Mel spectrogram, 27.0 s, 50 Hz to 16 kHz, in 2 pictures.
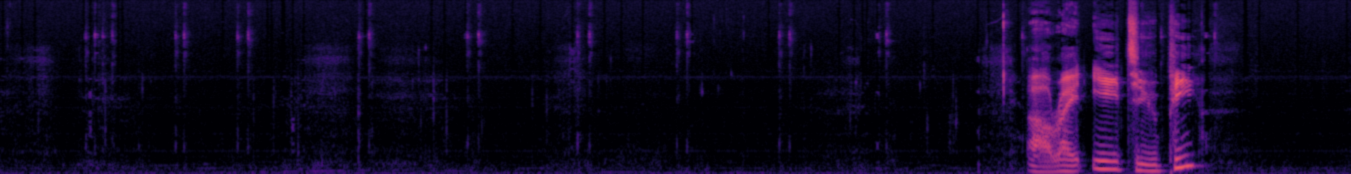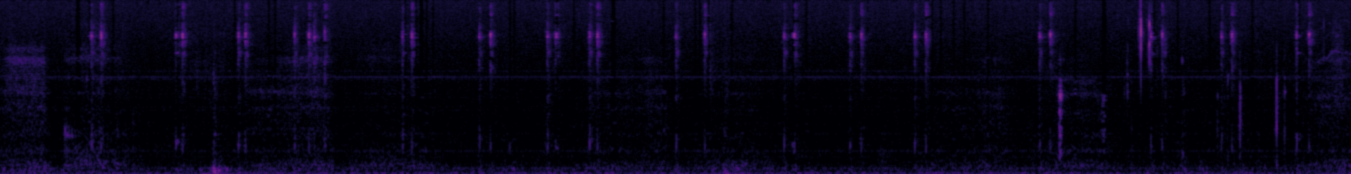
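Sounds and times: computer mouse and keyboard clicks: 0.8 - 4.9, 5.6 - 6.1, 6.7 - 7.1, 7.7 - 9.0, 14.3 - 16.9, 17.5 - 23.0, 23.8 - 27.0.

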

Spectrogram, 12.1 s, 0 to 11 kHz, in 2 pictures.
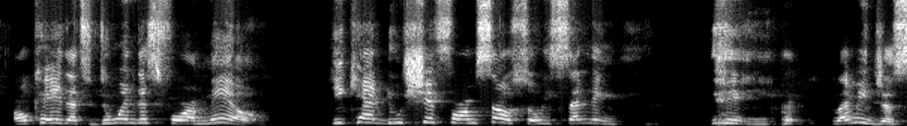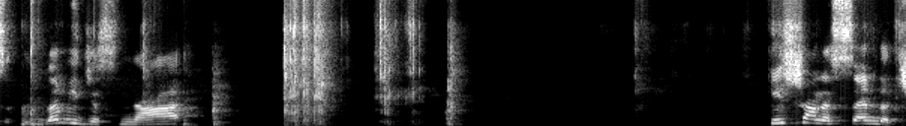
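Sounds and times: cards being shuffled: 7.9 - 9.2.

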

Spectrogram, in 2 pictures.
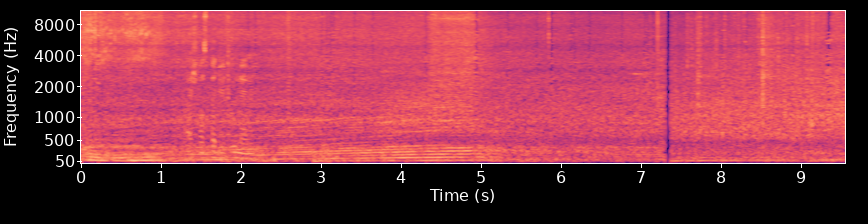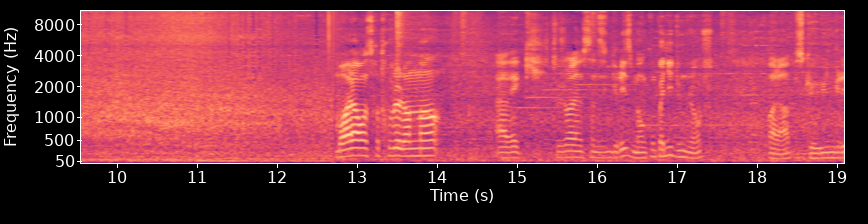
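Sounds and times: street traffic noise: 0.0 - 19.0.

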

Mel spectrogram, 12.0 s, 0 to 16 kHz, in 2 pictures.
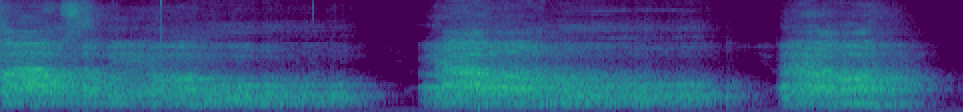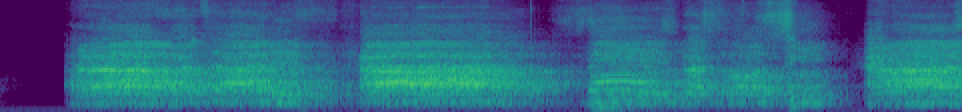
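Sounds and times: group of voices chanting in unison: 0.0 - 12.0.

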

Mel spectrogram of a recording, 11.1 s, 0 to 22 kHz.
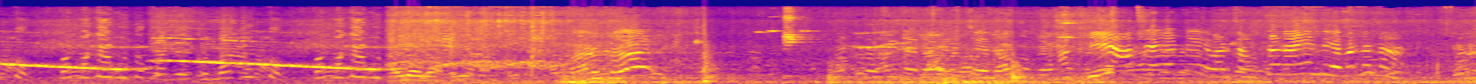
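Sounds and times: vehicle engines idling: 0.0 - 11.0
voices talking: 0.0 - 11.0.

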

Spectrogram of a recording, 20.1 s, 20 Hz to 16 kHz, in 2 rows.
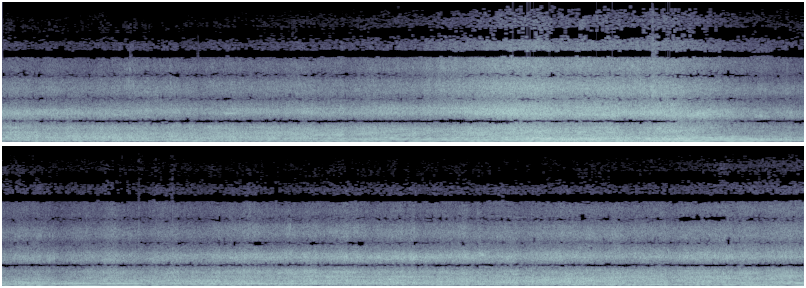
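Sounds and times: motorcycle engines racing: 0.0 - 20.0.

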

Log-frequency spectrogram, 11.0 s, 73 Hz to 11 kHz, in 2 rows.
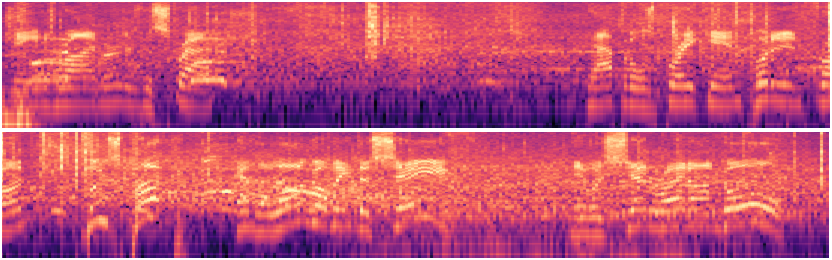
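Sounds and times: stick hitting puck: 2.4 - 2.9, 4.3 - 6.9.

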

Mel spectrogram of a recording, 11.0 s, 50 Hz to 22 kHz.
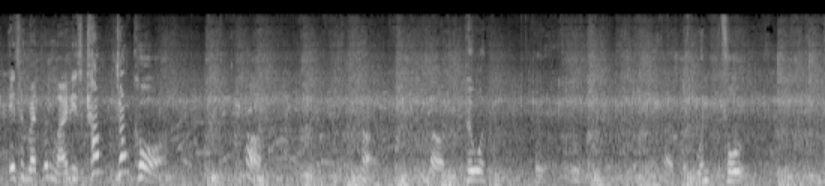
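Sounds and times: crowd voices: 0.0 - 11.0
marching drums beating: 0.0 - 11.0.

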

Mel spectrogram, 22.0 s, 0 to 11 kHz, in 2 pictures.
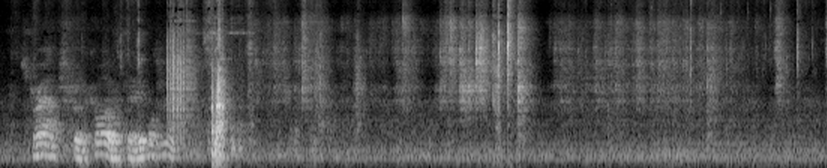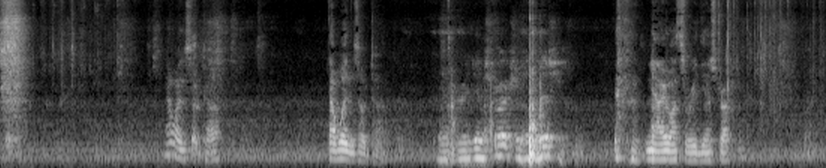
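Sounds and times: plastic parts rattling: 3.6 - 10.6, 20.6 - 22.0.

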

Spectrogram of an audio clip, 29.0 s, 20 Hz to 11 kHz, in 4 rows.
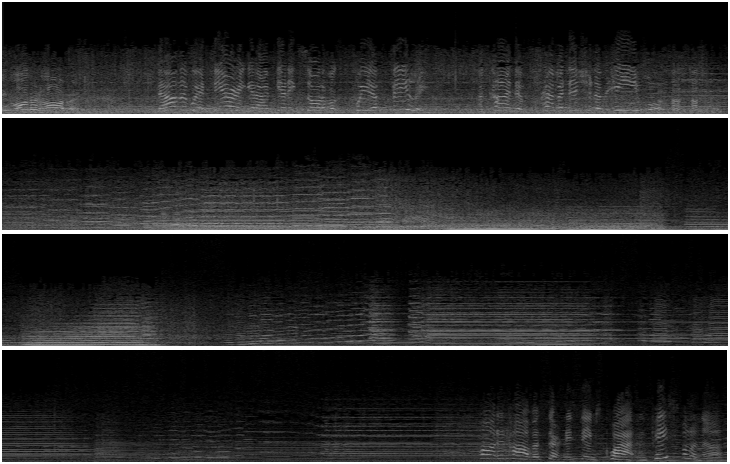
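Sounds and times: orchestral music with brass and strings: 0.0 - 29.0.

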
